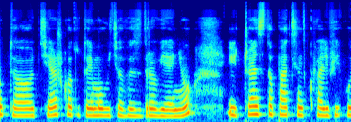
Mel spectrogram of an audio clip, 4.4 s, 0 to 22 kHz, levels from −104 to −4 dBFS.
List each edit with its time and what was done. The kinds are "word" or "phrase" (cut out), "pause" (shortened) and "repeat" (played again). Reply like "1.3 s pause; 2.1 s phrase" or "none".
none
